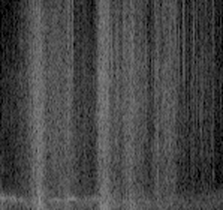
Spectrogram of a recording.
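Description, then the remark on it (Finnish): A plastic garbage bag crinkles and rustles as a person settles into it to sleep in the cold, with two louder crackling bursts amid a steady, softer scratchy rustle. No one speaks. “Ja kyllä, rapistelin sen jätessäkin siihen samalla, kun joku herää ja miettii, että mitä helvettiä minä oikein teen, ja nukun sitten siinä jätessäkissä loppuen.”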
